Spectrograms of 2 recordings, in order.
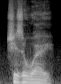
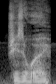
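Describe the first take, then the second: First: Said in the usual way. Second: Low, dull stunned echo of She's away; captain hearing his wife has left, dully. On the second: A narrator's reading. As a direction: repeat She's away flat and lower, stunned. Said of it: "he repeated dully".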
